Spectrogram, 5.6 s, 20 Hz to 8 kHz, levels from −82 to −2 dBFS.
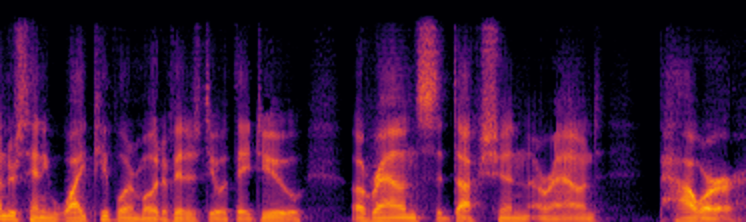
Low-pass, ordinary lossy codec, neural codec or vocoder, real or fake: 7.2 kHz; AAC, 48 kbps; codec, 16 kHz, 0.3 kbps, FocalCodec; fake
